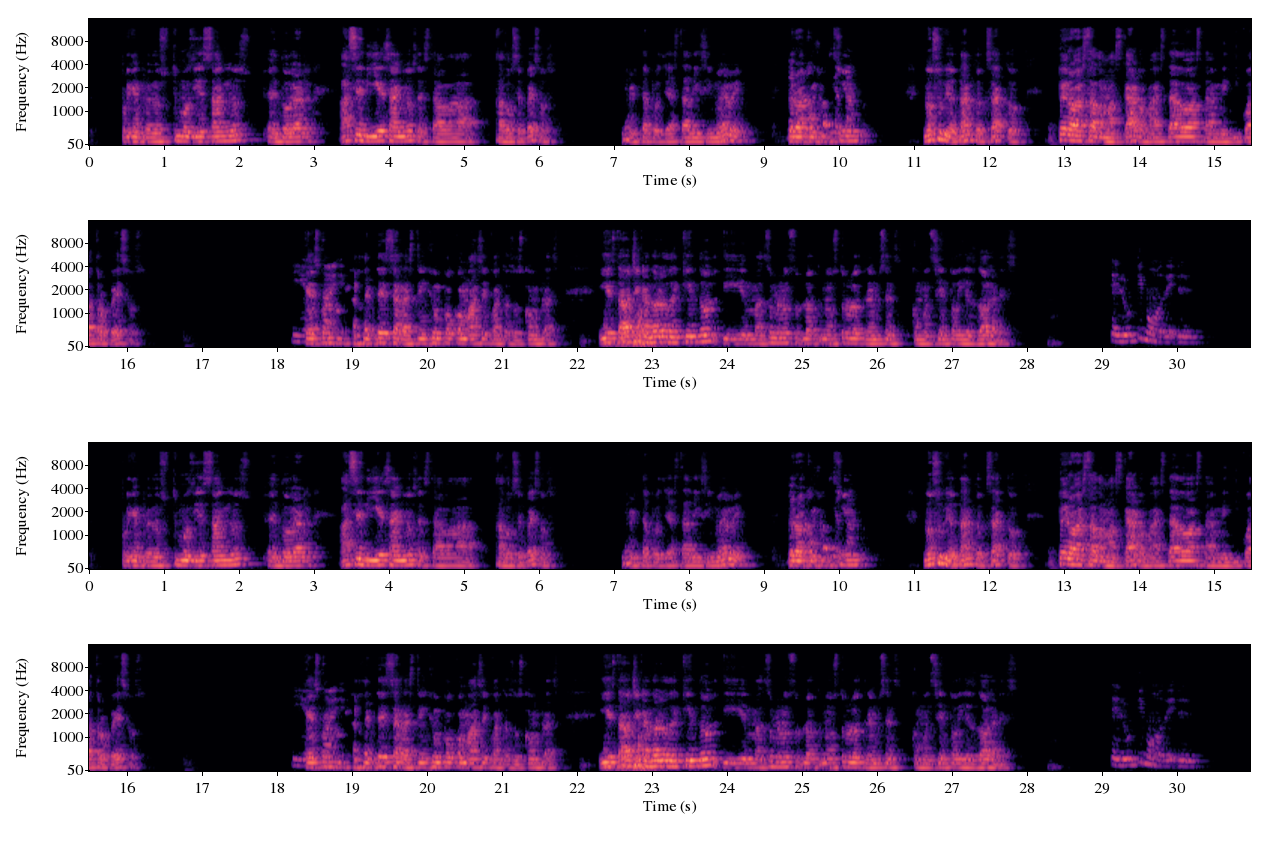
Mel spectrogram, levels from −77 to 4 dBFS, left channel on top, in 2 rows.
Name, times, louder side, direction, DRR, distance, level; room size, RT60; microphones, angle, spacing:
voice 1, 0.4-3.1 3.3-5.2 5.4-6.2 7.1-8.8 9.3-10.3 10.9-12.4 12.9-16.1 18.4-21.7 22.0-27.8, equal, 20° left, 0.5 m, -25 dB
voice 2, 9.3-10.2 18.2-18.9 29.1-30.2, left 1 dB, 55° left, 1.0 m, -36 dB
3.0 x 2.3 x 2.2 m
head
